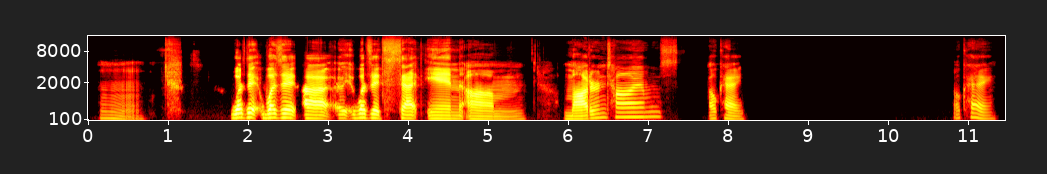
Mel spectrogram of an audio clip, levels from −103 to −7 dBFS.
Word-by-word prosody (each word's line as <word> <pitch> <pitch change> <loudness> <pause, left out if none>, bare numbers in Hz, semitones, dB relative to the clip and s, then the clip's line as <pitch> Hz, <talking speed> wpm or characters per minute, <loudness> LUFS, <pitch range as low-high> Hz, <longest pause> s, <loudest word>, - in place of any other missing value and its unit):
Mm. 125 -5 -21 1.1
Was 180 +1 +3
it 160 - +2
was 175 0 +2
it, 170 -1 +4
uh 145 -2 +5
eh, 155 0 -7
was 170 +1 0
it 160 -2 +3
set 145 - +1
in, 135 -1 +2
um, 115 -1 -5 0.5
modern 130 +9 +1
times? 200 +1 -7 0.4
Okay. 135 -5 -7 2.6
Okay. 130 0 -12
145 Hz, 85 wpm, -19 LUFS, 125-175 Hz, 2.6 s, uh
